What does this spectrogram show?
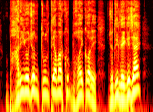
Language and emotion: Bengali, fearful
